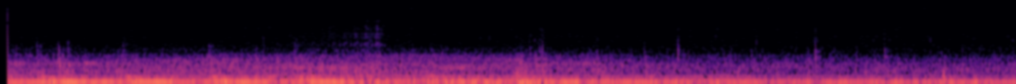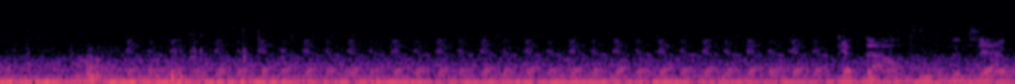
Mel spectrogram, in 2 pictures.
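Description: Car cabin noise heard through a dashcam: low engine and road rumble, loudest at first and fading as the car slows in traffic. Faint rhythmic ticking comes in over the second half.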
